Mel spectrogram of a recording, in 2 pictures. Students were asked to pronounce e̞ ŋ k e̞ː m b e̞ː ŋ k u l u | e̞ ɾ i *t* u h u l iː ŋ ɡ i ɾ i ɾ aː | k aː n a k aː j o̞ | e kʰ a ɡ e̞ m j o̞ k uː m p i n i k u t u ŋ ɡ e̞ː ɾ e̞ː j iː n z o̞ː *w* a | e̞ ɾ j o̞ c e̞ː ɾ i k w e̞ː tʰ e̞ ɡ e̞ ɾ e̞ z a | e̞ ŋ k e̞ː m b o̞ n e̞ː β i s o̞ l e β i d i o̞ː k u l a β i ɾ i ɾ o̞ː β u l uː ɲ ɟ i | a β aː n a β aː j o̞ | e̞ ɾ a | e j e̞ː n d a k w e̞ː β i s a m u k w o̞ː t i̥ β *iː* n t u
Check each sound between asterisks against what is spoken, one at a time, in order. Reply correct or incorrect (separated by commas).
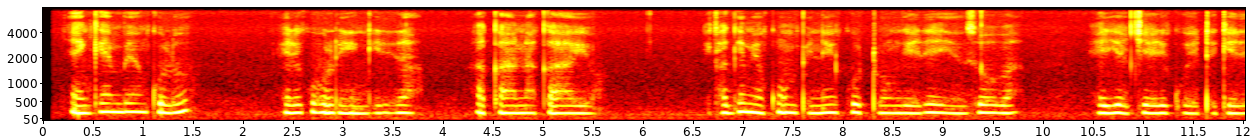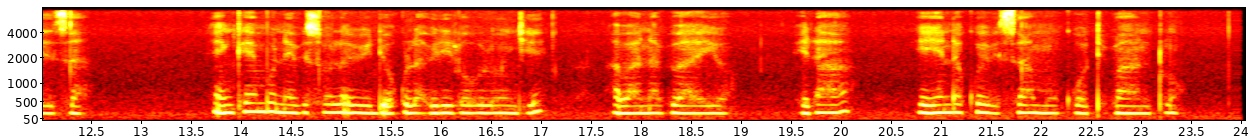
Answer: incorrect, incorrect, incorrect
